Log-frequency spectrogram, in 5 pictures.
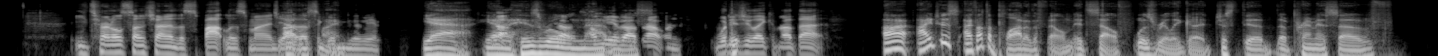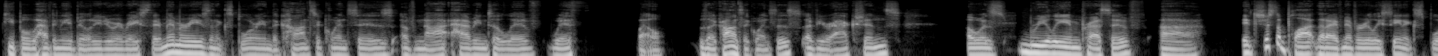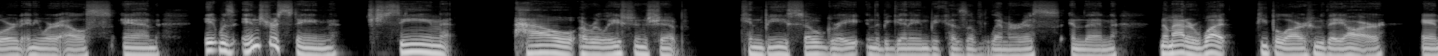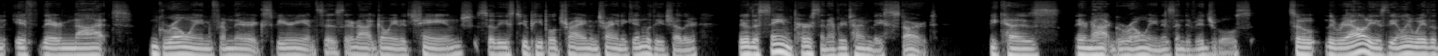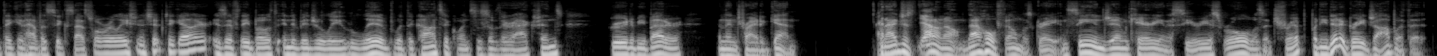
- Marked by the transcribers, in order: other background noise; tapping; "limerence" said as "limeris"
- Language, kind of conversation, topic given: English, unstructured, Which actors have surprised you by transforming into completely different roles, and how did that change your view of them?
- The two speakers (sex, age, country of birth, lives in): male, 30-34, United States, United States; male, 45-49, United States, United States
